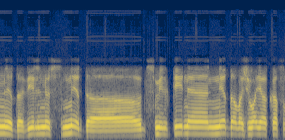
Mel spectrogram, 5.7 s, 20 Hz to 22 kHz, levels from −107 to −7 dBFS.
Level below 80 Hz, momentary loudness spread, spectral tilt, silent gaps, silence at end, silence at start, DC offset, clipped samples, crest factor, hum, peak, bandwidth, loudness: -70 dBFS; 4 LU; -9 dB/octave; none; 0 s; 0 s; under 0.1%; under 0.1%; 12 dB; none; -10 dBFS; 4.7 kHz; -22 LUFS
